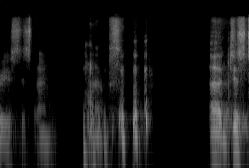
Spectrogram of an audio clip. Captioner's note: chuckling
